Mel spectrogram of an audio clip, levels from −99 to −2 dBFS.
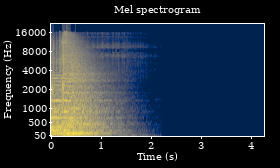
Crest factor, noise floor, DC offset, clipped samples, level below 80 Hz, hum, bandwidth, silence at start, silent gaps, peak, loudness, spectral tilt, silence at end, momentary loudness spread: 16 dB; -63 dBFS; under 0.1%; under 0.1%; -30 dBFS; none; 17.5 kHz; 0 s; none; 0 dBFS; -11 LUFS; -5 dB/octave; 3.05 s; 20 LU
